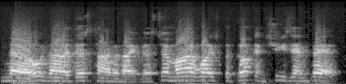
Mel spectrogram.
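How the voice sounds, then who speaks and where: A man playing a gruff, suspicious roadside shopkeeper in a radio drama, brusque and irritable with a late customer. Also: on the high side, moderate pace, pushed and bright, rough recording. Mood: dismissive. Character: gruff, suspicious married roadside stand keeper.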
